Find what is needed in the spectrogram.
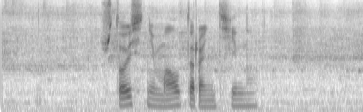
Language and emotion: Russian, neutral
